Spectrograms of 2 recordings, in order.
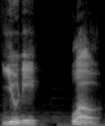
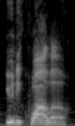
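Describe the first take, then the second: First: No extra syllable is added in the middle. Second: An extra syllable is added in the middle. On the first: The speaker calls it right. "but it's Uniqlo" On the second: The speaker calls it wrong. "I don't know where he added the extra qua from"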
